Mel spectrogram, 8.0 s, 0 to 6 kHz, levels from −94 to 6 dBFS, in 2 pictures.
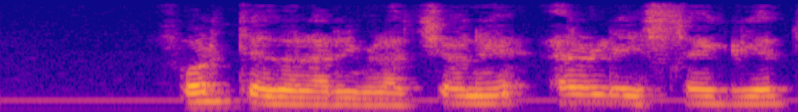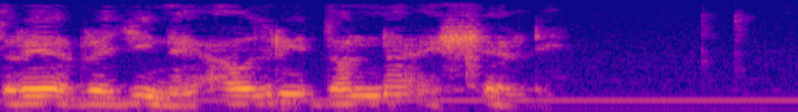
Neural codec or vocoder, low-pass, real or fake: none; 5.4 kHz; real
